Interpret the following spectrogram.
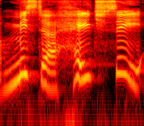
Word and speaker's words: Mr. HC: Their members are Mr. HC, and Wiki informs me that it is pronounced Mr. Hardcore.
